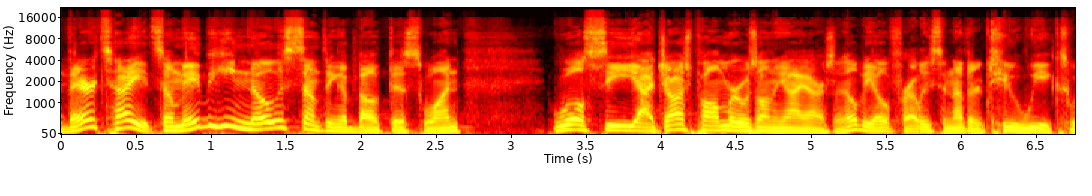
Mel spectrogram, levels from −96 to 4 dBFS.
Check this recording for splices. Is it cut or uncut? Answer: uncut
